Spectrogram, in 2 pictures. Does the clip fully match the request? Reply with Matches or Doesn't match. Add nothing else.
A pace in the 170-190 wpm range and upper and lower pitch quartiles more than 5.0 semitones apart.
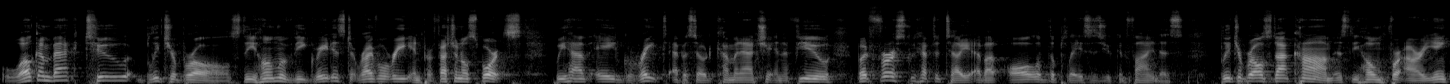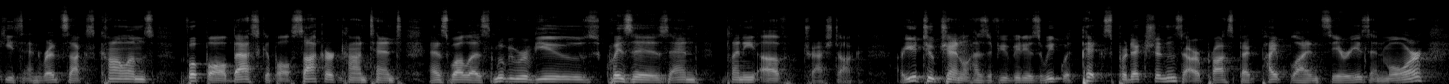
Matches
